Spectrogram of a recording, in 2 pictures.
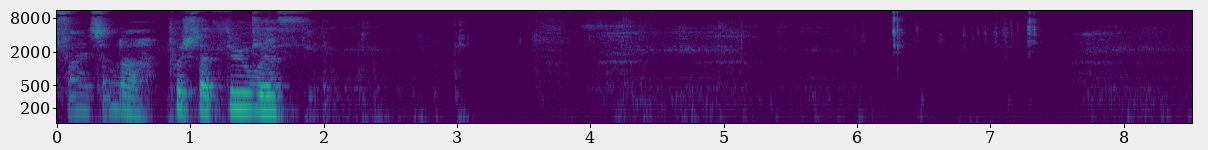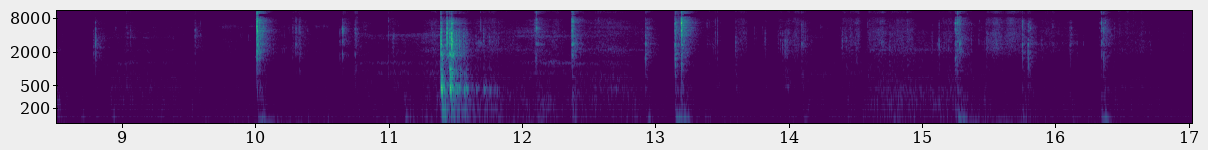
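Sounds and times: plastic toy parts clicking: 0:09.5 - 0:14.1.

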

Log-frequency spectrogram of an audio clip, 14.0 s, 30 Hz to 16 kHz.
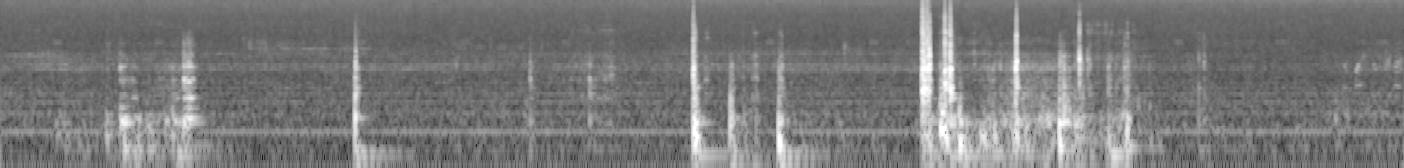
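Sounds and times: steady low hum: 0:00.0 - 0:14.0
sharp knocks: 0:06.9 - 0:08.0, 0:09.2 - 0:11.4.

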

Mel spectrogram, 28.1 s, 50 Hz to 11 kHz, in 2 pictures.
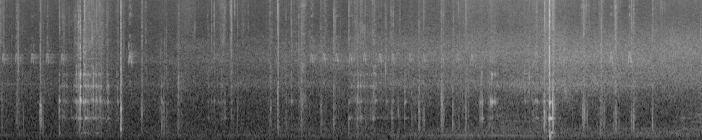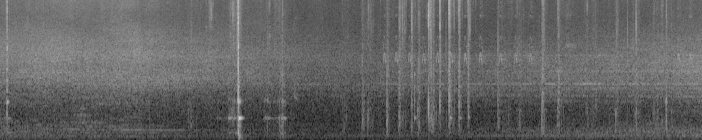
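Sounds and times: bird calling: 0:00.0 - 0:04.8, 0:05.4 - 0:12.8
boots crunching on gravel: 0:00.4 - 0:13.2
logs knocking: 0:01.2 - 0:02.5, 0:07.0 - 0:11.2, 0:18.5 - 0:19.8.

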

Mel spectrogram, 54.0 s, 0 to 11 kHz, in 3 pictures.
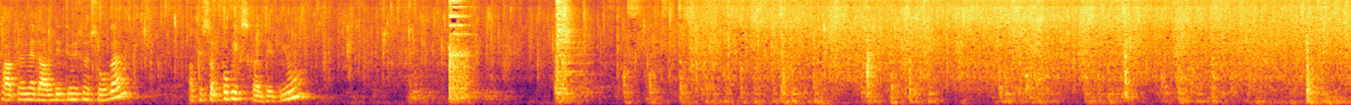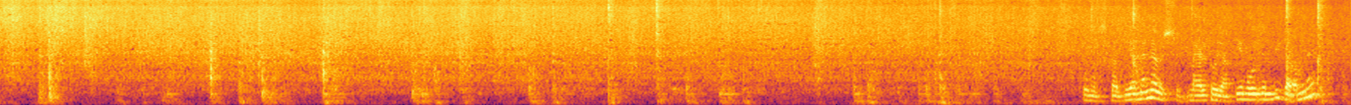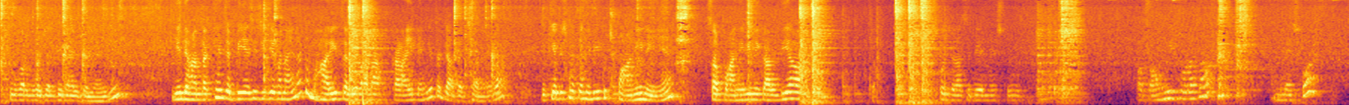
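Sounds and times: sizzling: 0:00.0 - 0:54.0
spoon scraping a pan: 0:08.3 - 0:28.2, 0:28.9 - 0:32.3, 0:44.2 - 0:45.4.

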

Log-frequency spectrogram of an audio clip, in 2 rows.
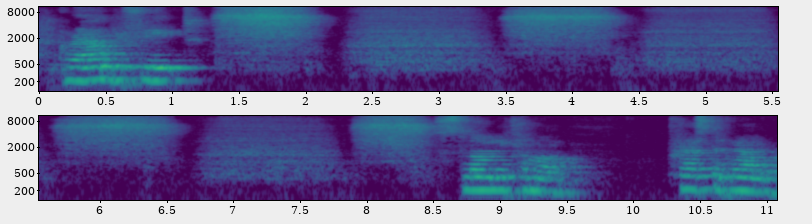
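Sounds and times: woman breathing slowly: 0:00.0 - 0:00.2, 0:01.1 - 0:08.9.

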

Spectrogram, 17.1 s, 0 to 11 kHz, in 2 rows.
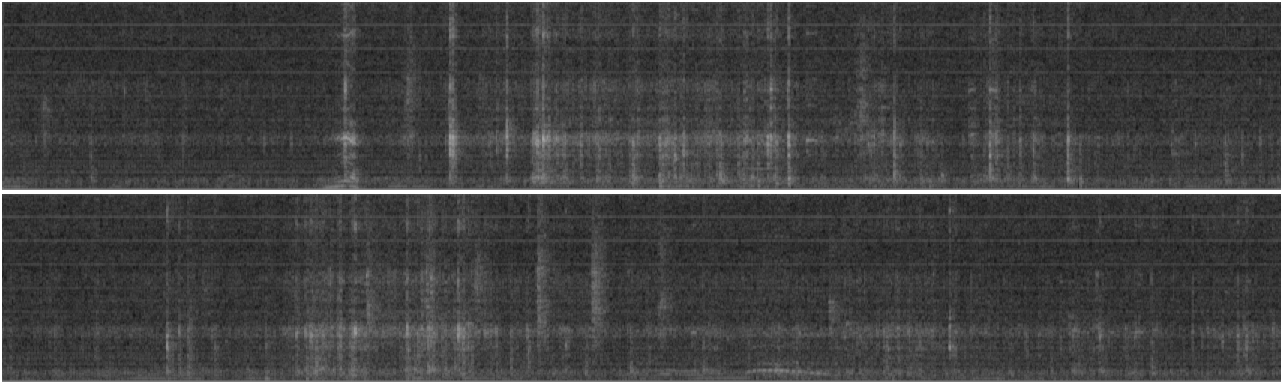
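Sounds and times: steady low hum: 0:00.0 - 0:17.0
wooden cart rattling: 0:02.7 - 0:17.0.

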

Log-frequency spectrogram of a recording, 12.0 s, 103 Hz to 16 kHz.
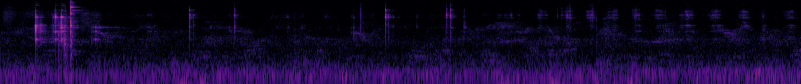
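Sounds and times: small metal parts clinking: 0:00.5 - 0:01.6, 0:02.8 - 0:03.6, 0:05.2 - 0:07.1.

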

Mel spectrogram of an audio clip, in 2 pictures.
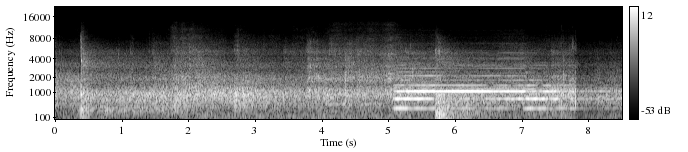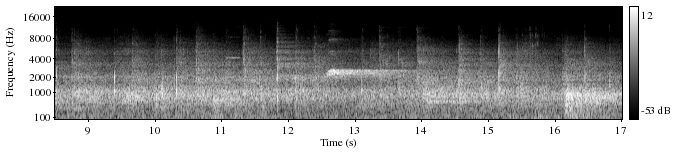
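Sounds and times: sticks and pucks clacking: 0:00.0 - 0:06.0, 0:07.2 - 0:17.0
skates hissing over ice: 0:01.5 - 0:05.3.

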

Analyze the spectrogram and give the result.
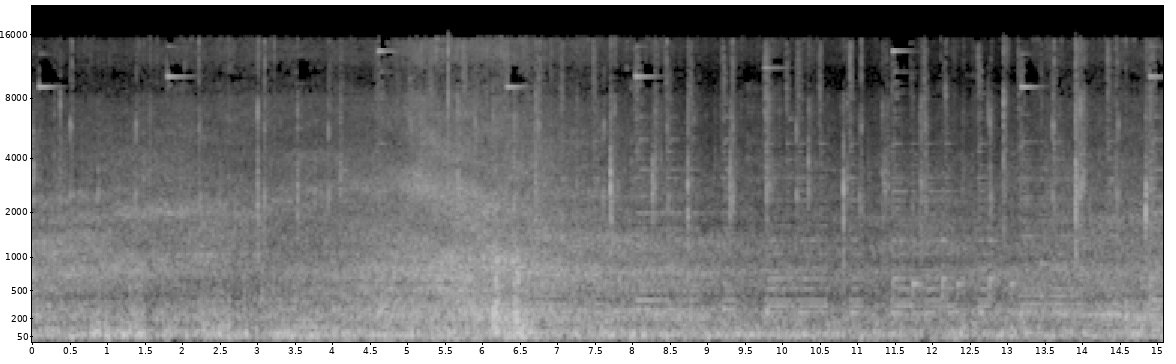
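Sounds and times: car passing close by: 0:00.0 - 0:09.2
street traffic: 0:00.0 - 0:15.0.

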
